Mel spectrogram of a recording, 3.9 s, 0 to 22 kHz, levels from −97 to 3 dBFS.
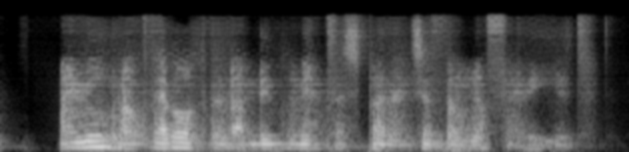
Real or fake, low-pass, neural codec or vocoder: fake; 14.4 kHz; codec, 44.1 kHz, 0.9 kbps, DAC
